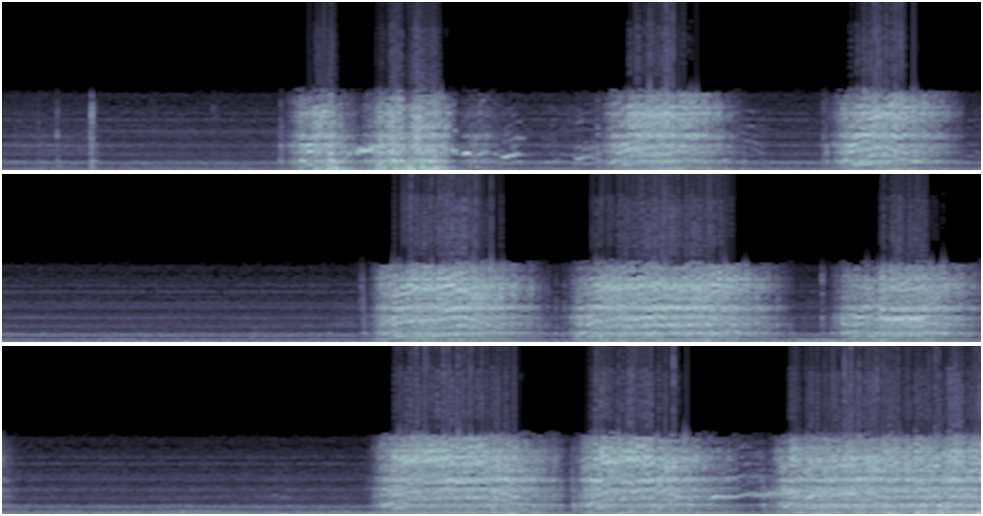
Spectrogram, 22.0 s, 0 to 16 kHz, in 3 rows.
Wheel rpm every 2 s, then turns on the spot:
0, 80, 50, 30, 0, 70, 100, 40, 30, 100, 120.
none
